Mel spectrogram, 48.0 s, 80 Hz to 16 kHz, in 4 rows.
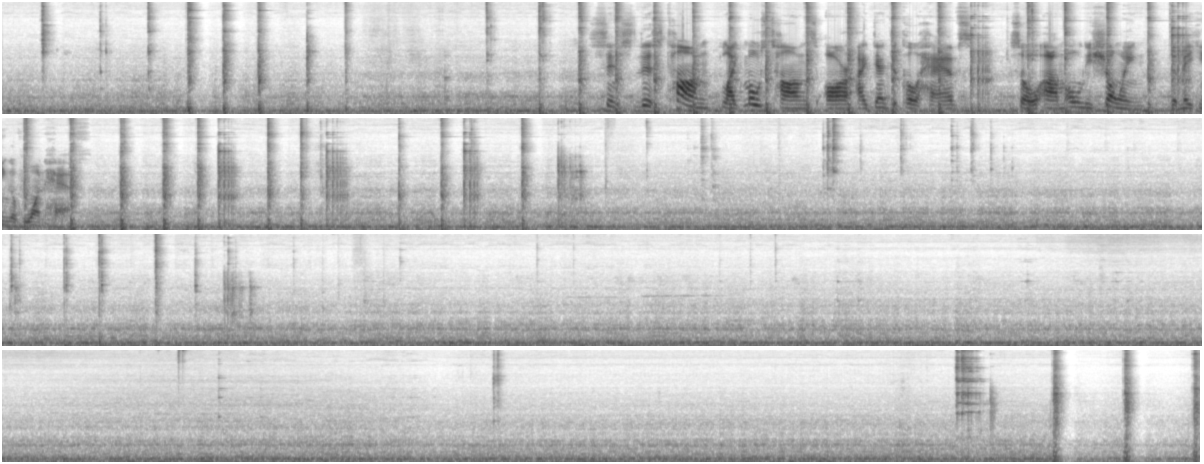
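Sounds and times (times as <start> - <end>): steady low hum: 0.0 - 47.9
hammer striking steel bar: 4.8 - 15.4, 46.5 - 47.9
clinks of steel on steel: 45.6 - 46.0.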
